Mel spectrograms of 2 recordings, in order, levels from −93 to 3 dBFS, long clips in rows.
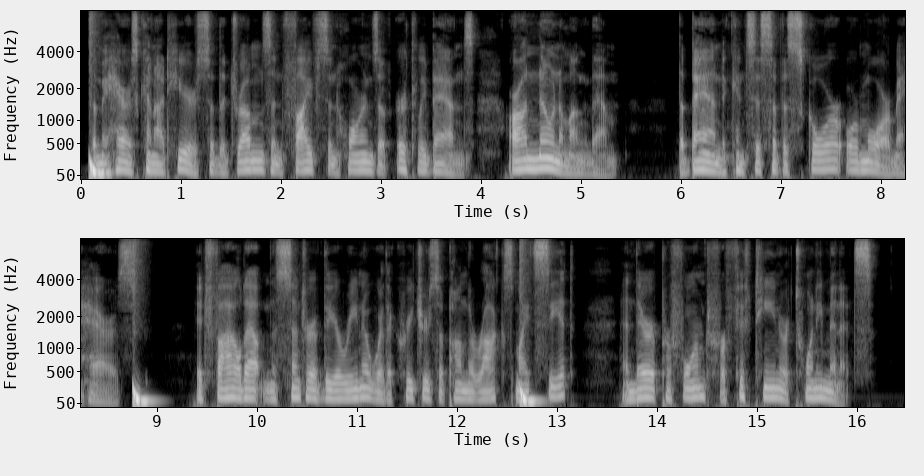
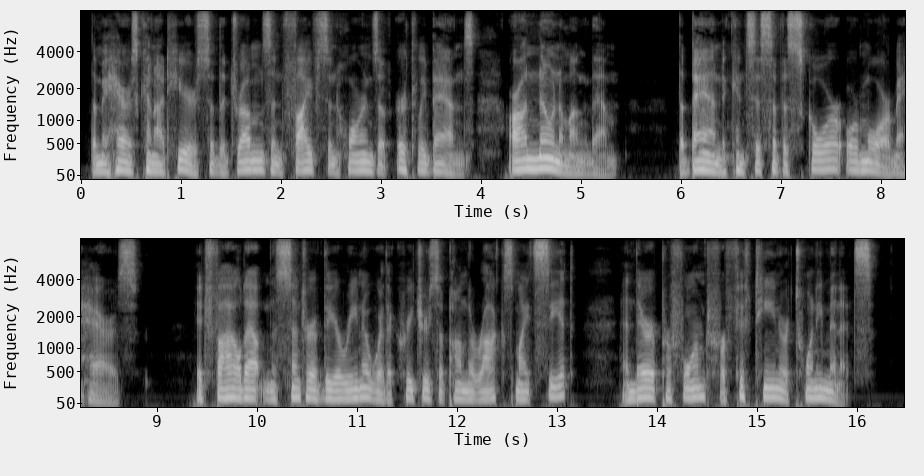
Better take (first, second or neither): second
